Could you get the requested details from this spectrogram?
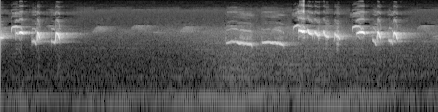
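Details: Orange-headed thrush singing mimicked fill-in phrases used to tutor contest songbirds. A couple of quick chirpy notes, then two level whistles after a pause, followed by a cluster of sharp descending twittered notes over a low background hum.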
